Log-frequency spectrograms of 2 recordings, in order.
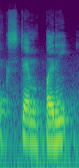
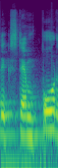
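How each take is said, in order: First: The word ends with a 'ree' sound. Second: The word ends with a 'por' sound. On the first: The speaker calls it right. "सही British उच्चारण है" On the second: The speaker calls it wrong. "दिखने में शब्द एक्सटेम्पोर दिखता है"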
